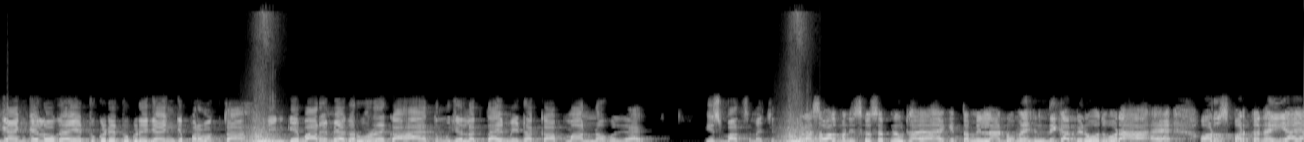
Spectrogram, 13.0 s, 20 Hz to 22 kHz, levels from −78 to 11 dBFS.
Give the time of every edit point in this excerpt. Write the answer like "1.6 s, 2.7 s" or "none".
2.6 s, 7.9 s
